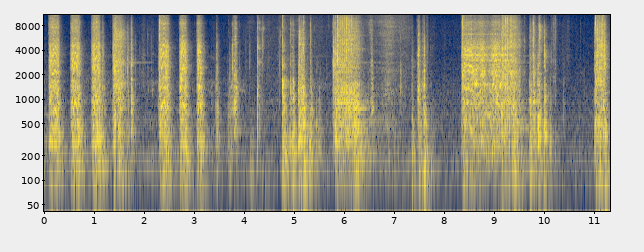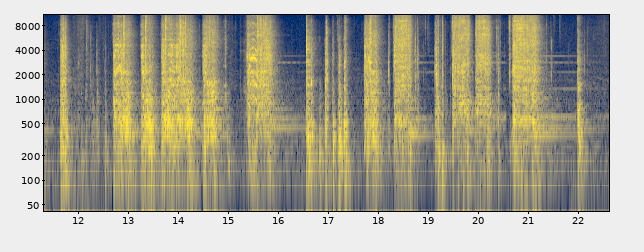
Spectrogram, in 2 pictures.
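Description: An impact power tool tightens rear subframe bolts on an S14/S15 Nissan Silvia in many loud, close bursts of rapid hammering, separated by brief pauses.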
